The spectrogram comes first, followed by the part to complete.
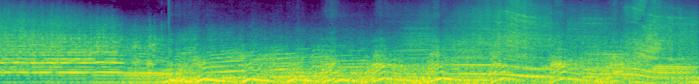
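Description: Racing motorcycle engines at high revs: one bike's engine note holds and fades away over the first second and a half, then another bike's engine is heard with its revs rising and falling about twice a second, growing louder until a falling pitch as it passes close at the end.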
